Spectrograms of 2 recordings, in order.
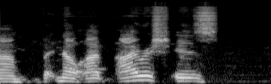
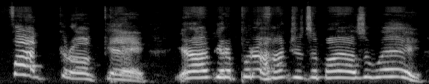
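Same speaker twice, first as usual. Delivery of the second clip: put-on drunk Scotsman; 12 semitones higher than usual. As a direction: rant like a sozzled Scot. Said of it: "a couple of Scotsmen. They're drunk. They go".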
